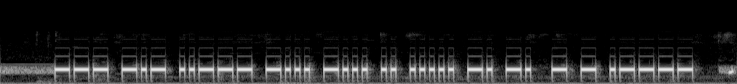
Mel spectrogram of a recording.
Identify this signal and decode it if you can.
Morse code, heard as a keyed tone, about 25 wpm, 690 Hz. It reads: OK2BBI 5NN TT1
